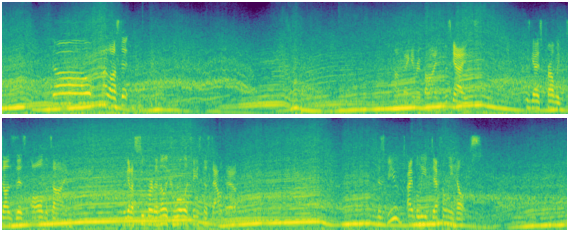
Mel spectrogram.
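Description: Tyres squeal as a car slides through corners.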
